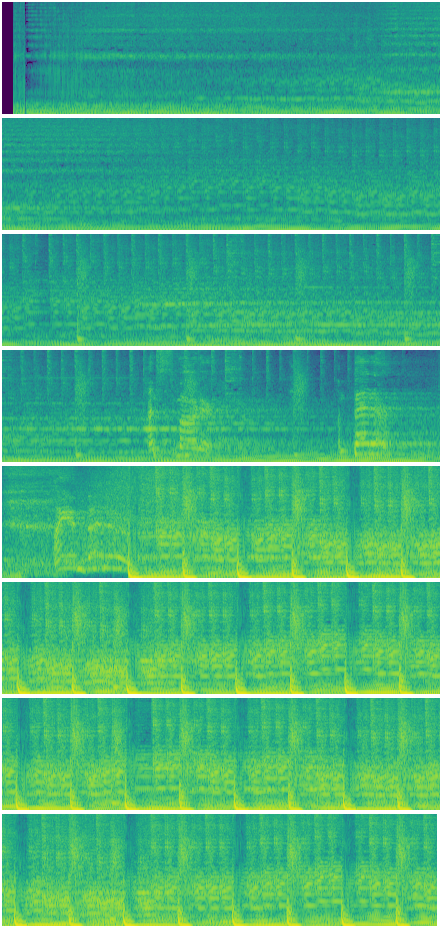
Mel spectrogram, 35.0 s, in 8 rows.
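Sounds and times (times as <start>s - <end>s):
phonk music: 4.6s - 35.0s.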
